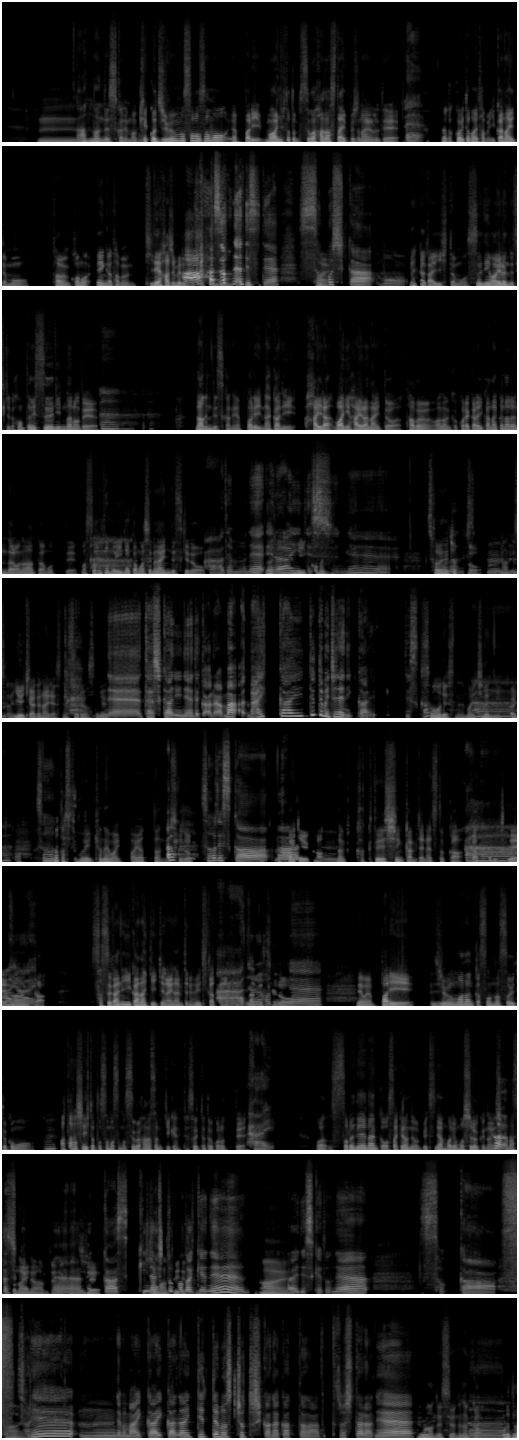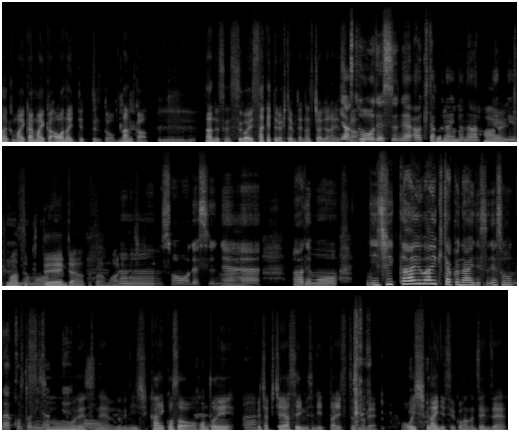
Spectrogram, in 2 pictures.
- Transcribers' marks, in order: other background noise; laughing while speaking: "ああ、そうなんですね"
- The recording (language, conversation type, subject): Japanese, advice, パーティーで気まずさを感じたとき、どう乗り越えればいいですか？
